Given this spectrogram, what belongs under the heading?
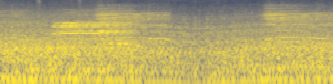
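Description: Sheep bleat faintly in a calm farming video game, two soft wavering calls over a steady background of ambient game sound.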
